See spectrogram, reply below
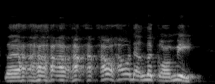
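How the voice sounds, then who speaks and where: A man's voice: sits high, fairly even intonation, a little fast, breathy edge. A man who stutters and repeats words, casually teaching a Bible class and laughing often. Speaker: teacher leading a Sabbath class.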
